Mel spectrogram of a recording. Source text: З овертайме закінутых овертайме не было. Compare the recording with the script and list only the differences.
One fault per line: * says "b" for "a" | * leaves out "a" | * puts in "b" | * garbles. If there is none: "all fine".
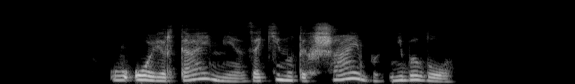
* says "У" for "З"
* says "шайб" for "овертайме"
